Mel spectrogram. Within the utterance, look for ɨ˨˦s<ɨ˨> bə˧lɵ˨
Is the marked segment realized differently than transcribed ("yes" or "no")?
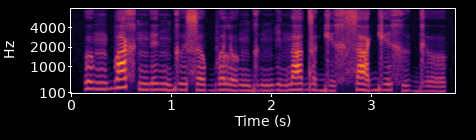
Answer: yes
